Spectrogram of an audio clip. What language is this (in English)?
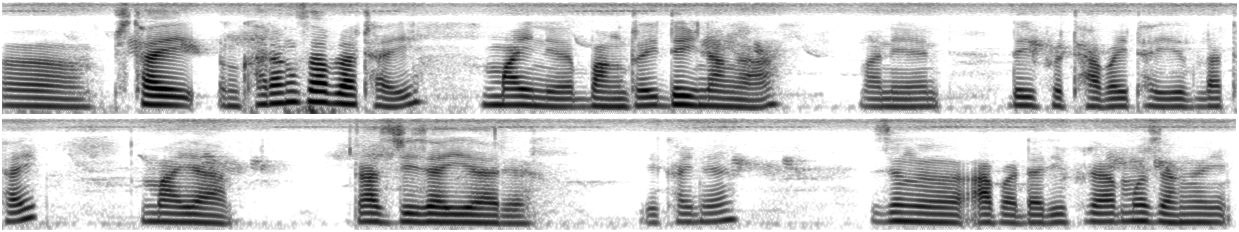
Bodo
